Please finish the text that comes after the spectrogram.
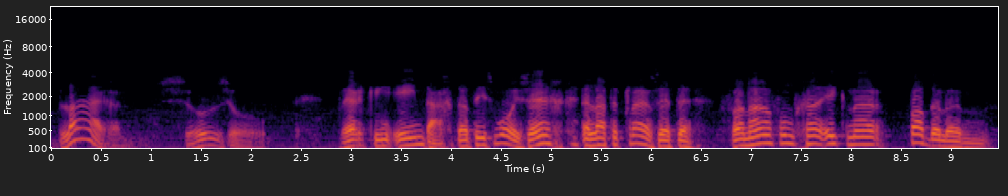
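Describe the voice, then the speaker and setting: An actor playing a curt, scheming company director in a radio comedy, giving clipped orders in a husky voice. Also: male voice, mid-range voice, sing-song, faint music behind. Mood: sly, satisfied. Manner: clipped, bossy, brisk orders. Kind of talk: radio comedy serial acting. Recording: tinny narrow-band radio recording.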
